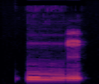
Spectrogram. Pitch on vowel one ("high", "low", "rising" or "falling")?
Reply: low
